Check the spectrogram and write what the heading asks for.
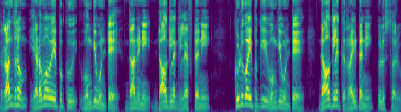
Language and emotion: Telugu, neutral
